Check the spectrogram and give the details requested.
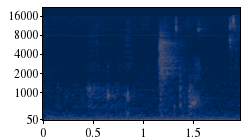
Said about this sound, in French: Je reprends juste, hop, une petite gorgée de café.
